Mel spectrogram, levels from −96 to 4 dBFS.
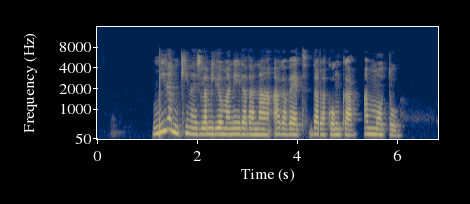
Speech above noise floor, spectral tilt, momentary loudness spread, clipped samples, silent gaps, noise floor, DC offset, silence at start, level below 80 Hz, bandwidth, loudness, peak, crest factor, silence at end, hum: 58 dB; -6.5 dB/octave; 7 LU; under 0.1%; none; -81 dBFS; under 0.1%; 1.1 s; -62 dBFS; 7.6 kHz; -24 LUFS; -8 dBFS; 16 dB; 0.75 s; none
